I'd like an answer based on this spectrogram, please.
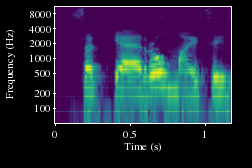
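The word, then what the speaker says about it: Saccharomyces: नहीं, जिस तरीके से आप प्रोनाउंस कर रहे हैं उसी तरीके से आपको स्पेलिंग याद करनी पड़ेगी। मैं इसको सैकारोमाइसिस या सैकारोमाइसिस से याद रखता हूं, क्योंकि सैक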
